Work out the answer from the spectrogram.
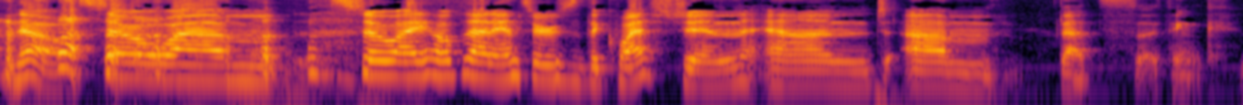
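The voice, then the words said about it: Congested, NPR-like voice. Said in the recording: “When you're congested, you sound like you're on NPR. ... she's got that NPR voice.”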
